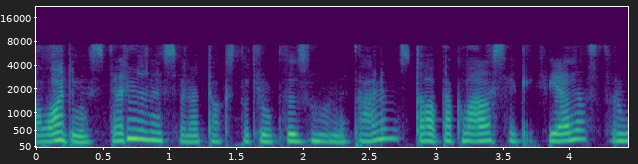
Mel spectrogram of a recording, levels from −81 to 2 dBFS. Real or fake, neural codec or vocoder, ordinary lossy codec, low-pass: fake; codec, 16 kHz in and 24 kHz out, 0.6 kbps, FireRedTTS-2 codec; AAC, 48 kbps; 7.2 kHz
